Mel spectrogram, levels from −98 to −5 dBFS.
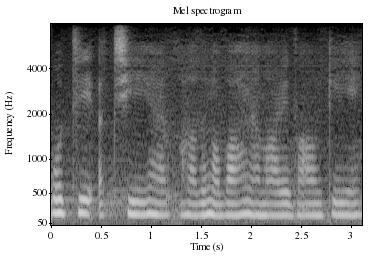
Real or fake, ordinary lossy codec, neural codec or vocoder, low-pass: fake; none; codec, 16 kHz, 0.5 kbps, FunCodec, trained on Chinese and English, 25 frames a second; none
